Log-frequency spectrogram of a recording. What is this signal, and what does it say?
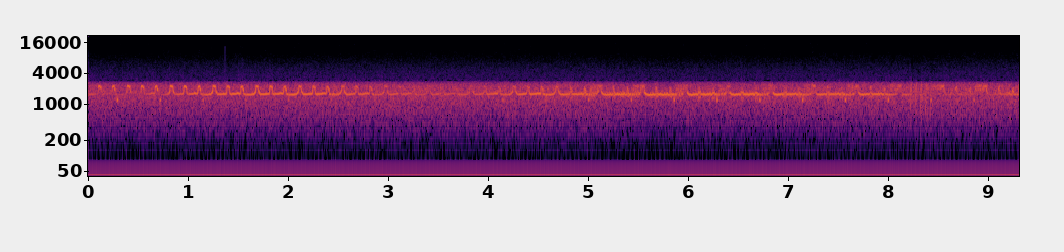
SSTV (slow-scan television), Scottie 1.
